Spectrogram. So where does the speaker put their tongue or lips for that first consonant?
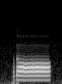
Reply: tongue tip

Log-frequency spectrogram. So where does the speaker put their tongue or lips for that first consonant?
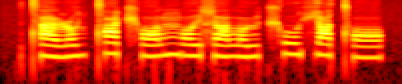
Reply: tongue tip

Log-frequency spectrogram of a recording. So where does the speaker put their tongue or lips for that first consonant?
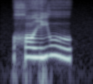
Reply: velum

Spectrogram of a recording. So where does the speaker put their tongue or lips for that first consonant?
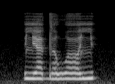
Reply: tongue tip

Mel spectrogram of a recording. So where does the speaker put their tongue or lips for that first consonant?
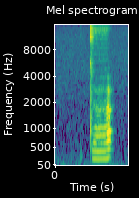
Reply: tongue tip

